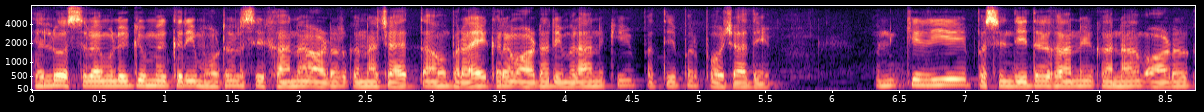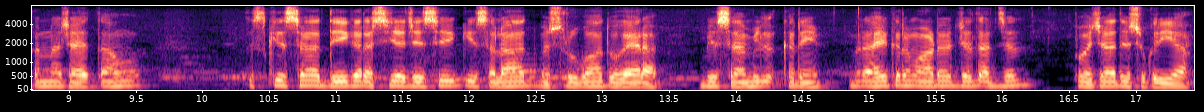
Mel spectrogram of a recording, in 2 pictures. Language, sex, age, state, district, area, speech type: Urdu, male, 18-30, Uttar Pradesh, Balrampur, rural, spontaneous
